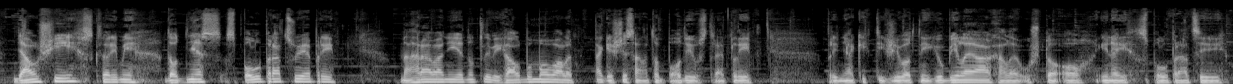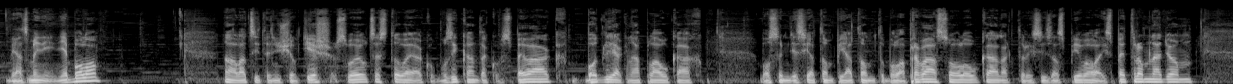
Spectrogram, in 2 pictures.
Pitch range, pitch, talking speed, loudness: 85-115 Hz, 95 Hz, 150 wpm, -17 LUFS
